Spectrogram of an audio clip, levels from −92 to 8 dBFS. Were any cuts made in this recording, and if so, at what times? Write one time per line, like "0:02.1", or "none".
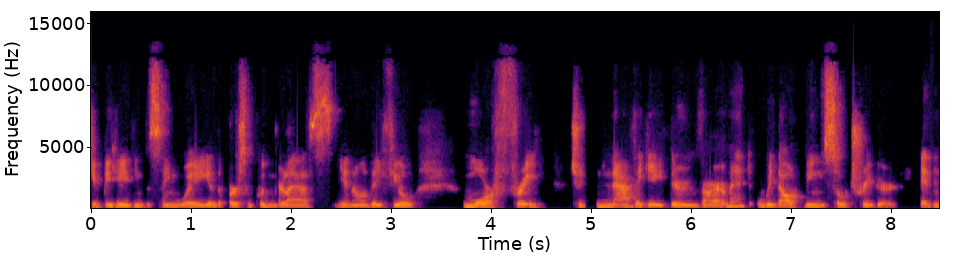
0:01.9
0:04.9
